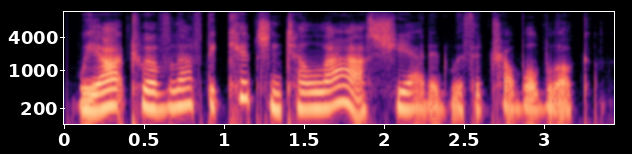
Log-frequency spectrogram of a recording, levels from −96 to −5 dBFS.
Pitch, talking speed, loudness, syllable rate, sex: 210 Hz, 260 wpm, -19 LUFS, 5.7 syllables/s, female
